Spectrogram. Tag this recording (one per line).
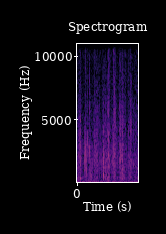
That
little
paper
